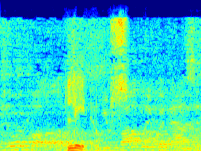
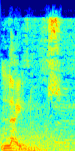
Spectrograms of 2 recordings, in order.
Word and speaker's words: Linux: pronunció libros sin embargo si fuese linus torvalds no hay duda de que lo pronunciaría linux claro que si uno es de la costa oeste de los eeuu lo más seguro es que lo pronunciaría line ucs pero a linus torvalds le importa un bledo como pronuncia es linux siempre y cuando lo utilices empecé a jugar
